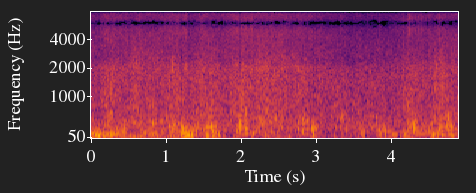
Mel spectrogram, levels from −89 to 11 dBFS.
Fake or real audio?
real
